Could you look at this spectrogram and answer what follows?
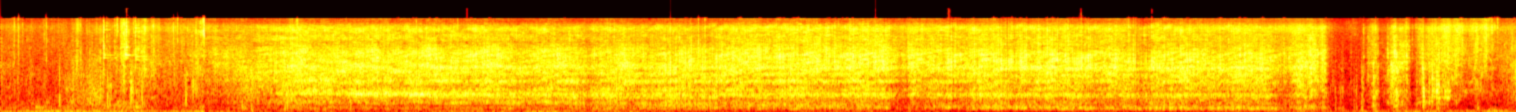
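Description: An ice auger grinding steadily as it cuts through river ice for about ten seconds, then stopping near the end, followed by a few scattered knocks and scrapes. It opens with a couple of seconds of crunching footsteps in snow.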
